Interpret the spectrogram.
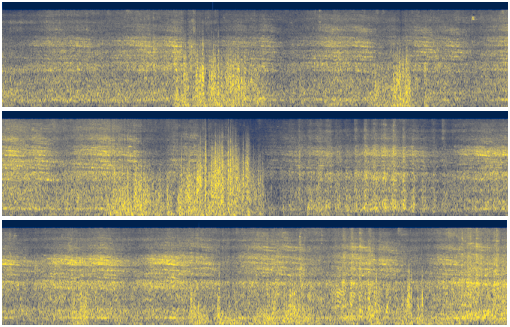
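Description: Northbound freight train hauling wind turbine blades rolling past close by: a loud, continuous rumble of wheels on rail, with no let-up.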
